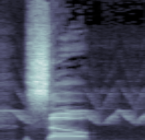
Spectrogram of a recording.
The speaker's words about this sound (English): there's a car alarm going off right outside of the SS Game Buoy right now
